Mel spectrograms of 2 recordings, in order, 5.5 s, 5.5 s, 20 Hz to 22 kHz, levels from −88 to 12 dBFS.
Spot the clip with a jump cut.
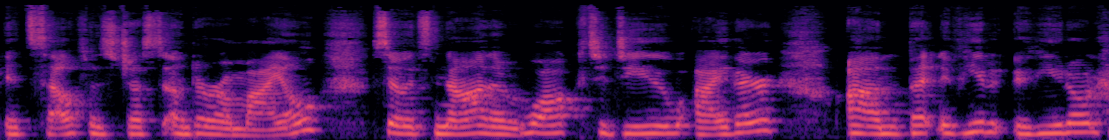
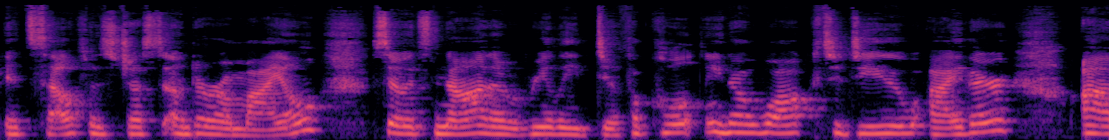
first; 1 cut; at 2.6 s

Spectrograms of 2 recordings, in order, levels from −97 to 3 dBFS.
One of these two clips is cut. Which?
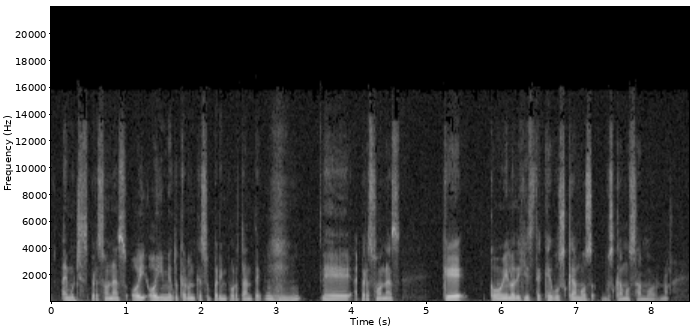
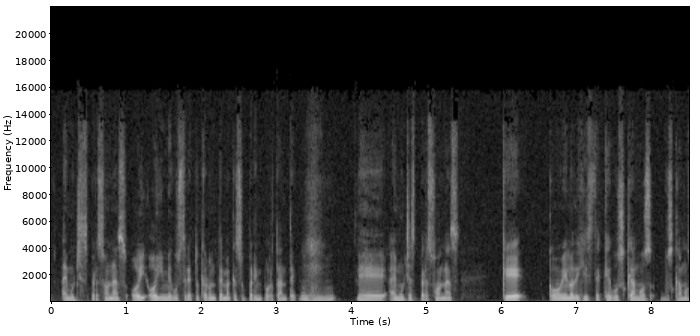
first; 3 cuts; at 1.6 s, 1.9 s, 4.1 s

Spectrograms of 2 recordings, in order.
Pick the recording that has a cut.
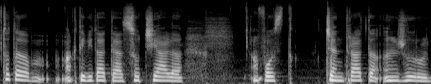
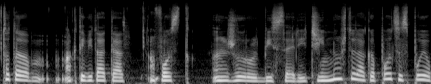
second; 2 cuts; at 1.2 s, 2.1 s

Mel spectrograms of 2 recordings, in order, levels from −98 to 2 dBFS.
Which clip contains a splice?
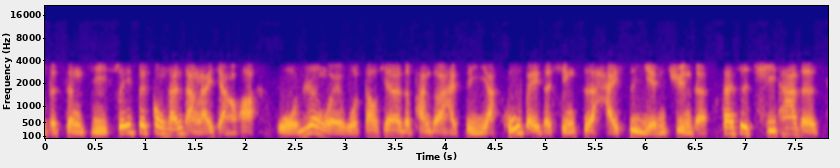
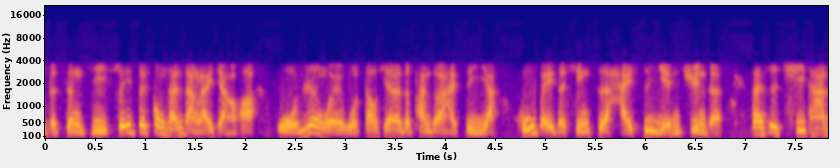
first; 2 cuts; at 4.5 s, 6.7 s

